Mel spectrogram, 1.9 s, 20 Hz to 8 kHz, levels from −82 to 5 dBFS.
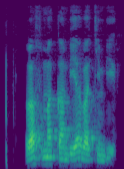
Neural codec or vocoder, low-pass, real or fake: none; 7.2 kHz; real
